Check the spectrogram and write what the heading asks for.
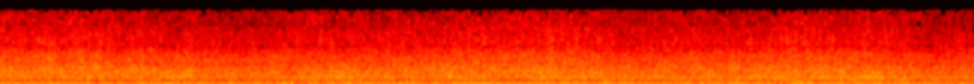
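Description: Steady rushing noise of rain and brown floodwater surging down a stepped concrete drainage channel, mixed with car traffic on the wet road.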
